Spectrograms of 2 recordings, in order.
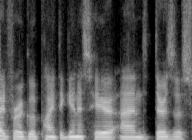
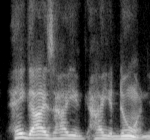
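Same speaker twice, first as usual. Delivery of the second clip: put-on twangy American accent; 4 semitones higher than usual. Speaker imitates a man who sounded American greeting them; American twang. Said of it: "like he had a twang".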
